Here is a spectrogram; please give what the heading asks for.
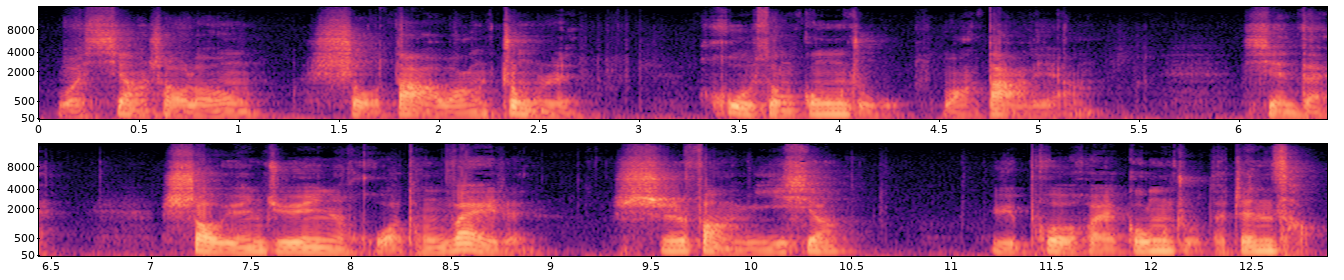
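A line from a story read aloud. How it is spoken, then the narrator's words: Deep, grave voice. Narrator (Chinese): 项少龙沉声说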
